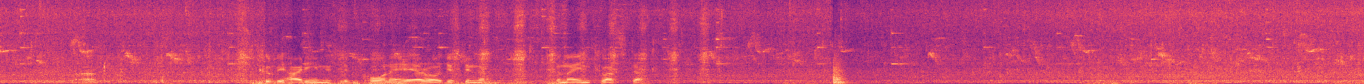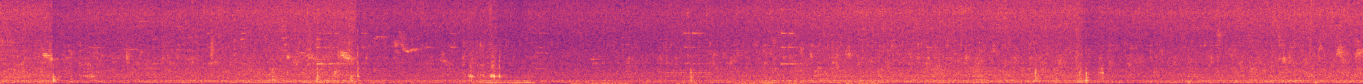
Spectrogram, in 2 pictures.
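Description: Bees buzz steadily all around.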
